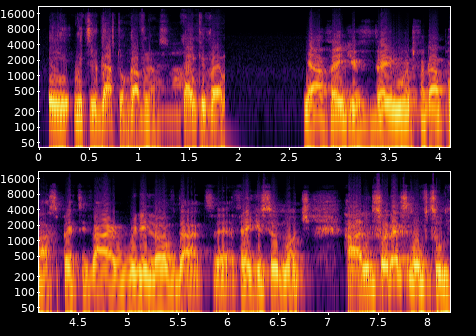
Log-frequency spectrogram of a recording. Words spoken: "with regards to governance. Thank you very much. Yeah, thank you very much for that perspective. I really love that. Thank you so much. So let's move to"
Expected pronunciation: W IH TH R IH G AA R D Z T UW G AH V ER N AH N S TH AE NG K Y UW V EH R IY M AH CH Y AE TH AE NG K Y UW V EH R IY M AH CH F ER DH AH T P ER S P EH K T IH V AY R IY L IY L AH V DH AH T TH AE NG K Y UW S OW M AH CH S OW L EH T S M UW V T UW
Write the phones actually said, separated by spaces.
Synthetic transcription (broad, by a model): W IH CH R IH G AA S T UW G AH V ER N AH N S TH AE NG K Y UW V EH R IY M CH Y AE TH AE NG K Y UW V EH R IY M AH CH F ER DH AH T P ER S P EH K T IH V AY R IY L IY L AH V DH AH T TH AE NG K Y UW S OW M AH CH S OW L EH T S M UW V T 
